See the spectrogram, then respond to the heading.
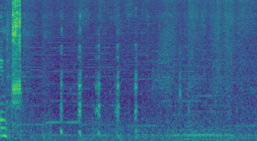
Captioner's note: laughing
